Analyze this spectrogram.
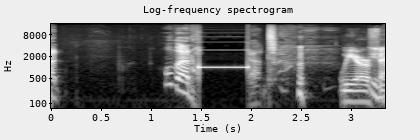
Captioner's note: beep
